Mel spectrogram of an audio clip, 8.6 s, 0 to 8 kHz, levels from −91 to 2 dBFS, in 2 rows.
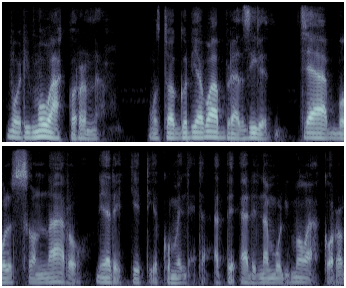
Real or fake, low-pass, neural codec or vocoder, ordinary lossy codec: fake; 7.2 kHz; codec, 16 kHz in and 24 kHz out, 0.8 kbps, FocalCodec, streaming, 65536 codes; none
